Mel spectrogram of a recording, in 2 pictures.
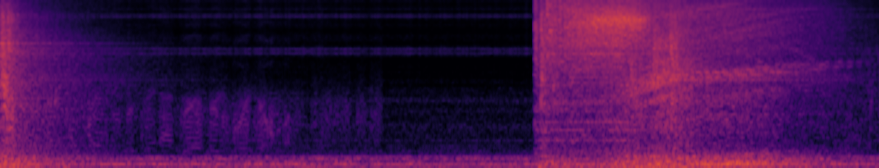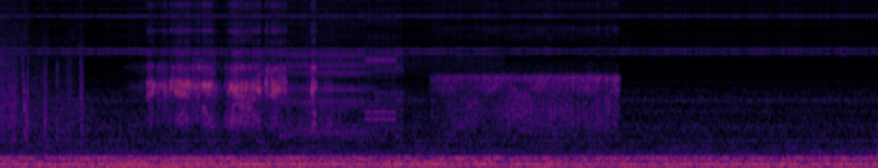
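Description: A spaceship engine hums with a low, steady rumble.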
